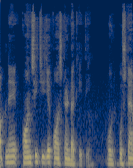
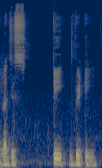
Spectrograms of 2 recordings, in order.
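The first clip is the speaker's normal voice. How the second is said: slow emphasis; 4 dB quieter, slower than usual. Shown as a demonstration. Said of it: "ध्यान से सुनिए".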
